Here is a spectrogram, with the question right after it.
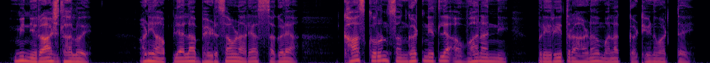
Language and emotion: Marathi, sad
